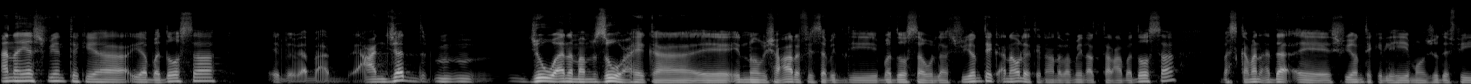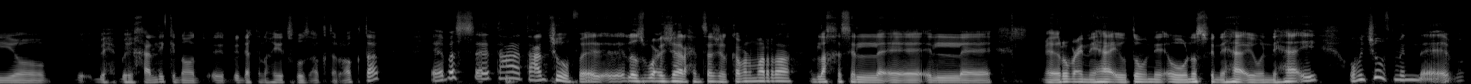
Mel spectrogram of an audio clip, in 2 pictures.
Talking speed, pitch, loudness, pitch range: 135 wpm, 115 Hz, -31 LUFS, 100-140 Hz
